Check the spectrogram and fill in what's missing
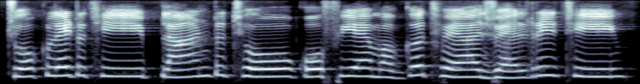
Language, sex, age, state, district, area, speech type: Sindhi, female, 18-30, Gujarat, Junagadh, urban, spontaneous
